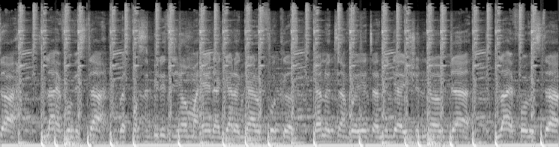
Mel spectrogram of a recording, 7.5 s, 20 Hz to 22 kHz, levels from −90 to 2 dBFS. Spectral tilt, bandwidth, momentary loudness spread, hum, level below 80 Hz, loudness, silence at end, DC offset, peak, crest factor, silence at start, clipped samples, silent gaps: -4 dB/octave; over 20 kHz; 2 LU; none; -12 dBFS; -10 LUFS; 0 s; under 0.1%; 0 dBFS; 8 dB; 0 s; 0.7%; none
